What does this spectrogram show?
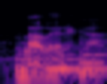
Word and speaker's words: la verga: La verga. La verga. La verga with your dick. But the dick means good. La verga sounds like... No, la verga. Oh, so... It's how you say it, la verga.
